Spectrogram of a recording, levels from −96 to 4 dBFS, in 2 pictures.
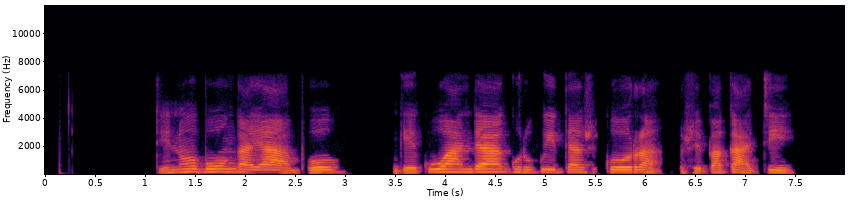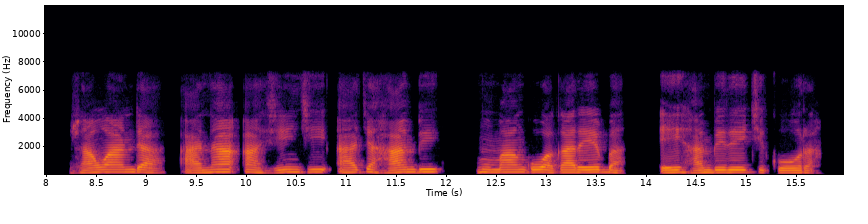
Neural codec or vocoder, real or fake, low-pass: none; real; 7.2 kHz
